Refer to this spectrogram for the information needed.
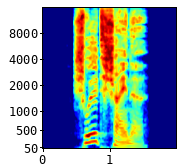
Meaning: nominative/accusative/genitive plural of Schuldschein
- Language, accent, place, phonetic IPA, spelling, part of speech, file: German, Germany, Berlin, [ˈʃʊltˌʃaɪ̯nə], Schuldscheine, noun, De-Schuldscheine.ogg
